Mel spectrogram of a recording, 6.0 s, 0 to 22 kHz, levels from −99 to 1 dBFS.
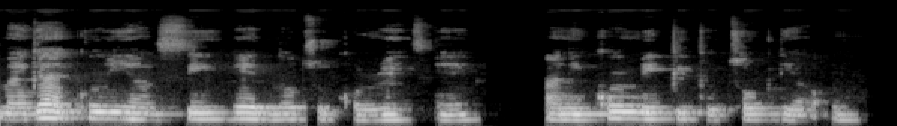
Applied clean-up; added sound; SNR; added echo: none; none; none; none.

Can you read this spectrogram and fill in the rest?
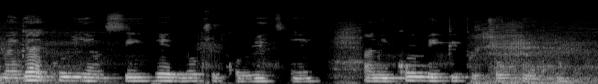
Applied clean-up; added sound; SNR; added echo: none; Animal; 14 dB; none.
